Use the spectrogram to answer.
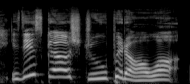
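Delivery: drawn-out mock Bajan disbelief; Bajan granddad impression. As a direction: scold like a granddad with a Bajan accent. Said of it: "That's what my, my granddad said".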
